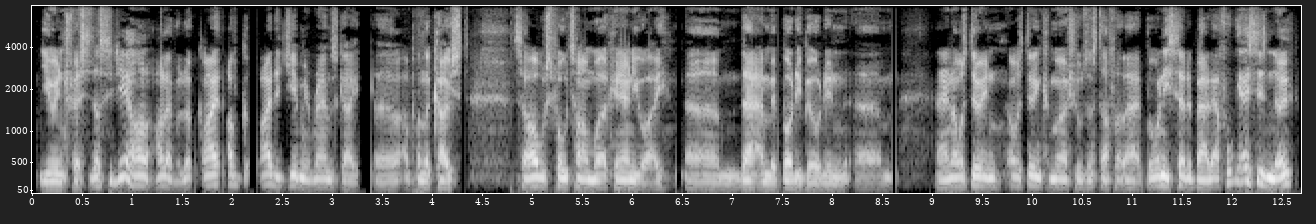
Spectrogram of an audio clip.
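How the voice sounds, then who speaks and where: A man's voice: on the low side, quick pace, fairly bright tone, husky, no room sound. A middle-aged man, telling stories in a rambling, earthy way as an interview guest. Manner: rambling, earthy storytelling with swearing. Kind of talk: casual interview chat.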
